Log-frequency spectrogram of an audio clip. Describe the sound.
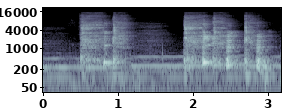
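A person clearing their throat in short, rough, gravelly bursts: two close together, then a pause, then a tighter run of four more.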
